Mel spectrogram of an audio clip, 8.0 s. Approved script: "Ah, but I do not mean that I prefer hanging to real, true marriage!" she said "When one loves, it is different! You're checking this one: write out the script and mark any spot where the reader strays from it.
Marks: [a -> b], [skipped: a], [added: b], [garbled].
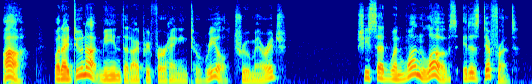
"Ah, but I do not mean that I prefer hanging to real, true marriage!" she said "When one loves, it is different!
